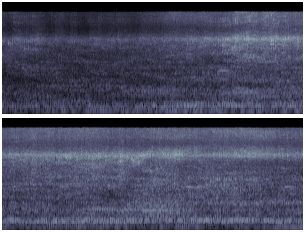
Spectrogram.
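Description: A pack of dirt-oval racing go-karts running at speed, their small engines droning together. The sound grows louder about two seconds in as the karts come past, then holds steady.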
